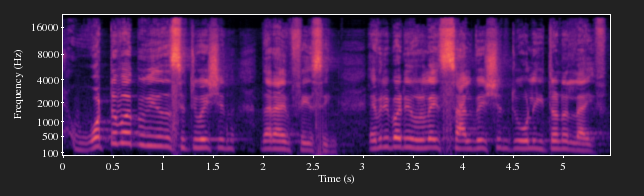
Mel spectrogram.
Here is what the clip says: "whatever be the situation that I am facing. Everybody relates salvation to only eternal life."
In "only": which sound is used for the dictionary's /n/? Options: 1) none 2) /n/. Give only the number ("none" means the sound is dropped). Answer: 1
